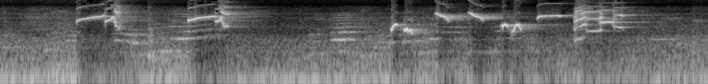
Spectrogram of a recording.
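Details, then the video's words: Oriental magpie-robin singing loud, rough and sharp fill phrases to goad rival birds before contests. Steep high slurred whistles are followed by a quick run of short chirped and rising notes, with a faint low hum beneath. "Suara kacer gacor NGEPLAY KONSLET pancingan kacer ampuh bikin lawan ikut EMOSI"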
